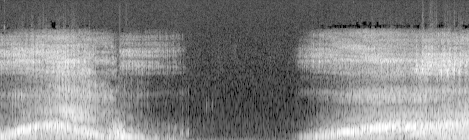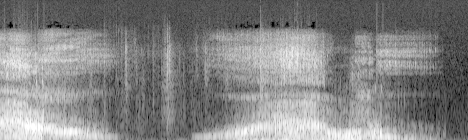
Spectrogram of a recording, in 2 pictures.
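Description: Three long, deep roars with growling, grunting texture from an ice monster creature in a crypts and catacombs setting, each lasting a couple of seconds with short silent gaps between, loud and close.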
